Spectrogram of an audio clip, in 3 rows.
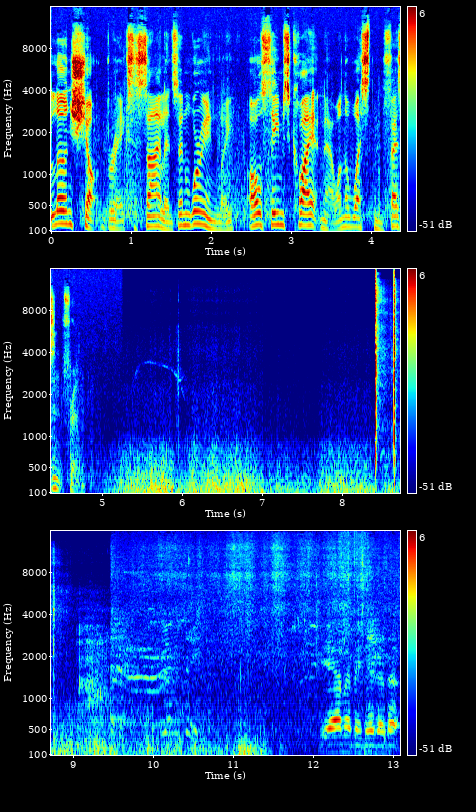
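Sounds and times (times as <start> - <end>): wind rumble on microphone: 0.0 - 11.9
sharp cracks: 8.4 - 9.2.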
